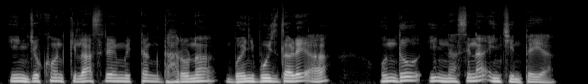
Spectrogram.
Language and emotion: Santali, fearful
